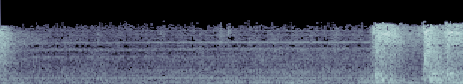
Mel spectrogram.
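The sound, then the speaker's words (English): A spacecraft airlock door operates: a steady low electrical hum runs throughout, then two loud, hissing thuds burst out in quick succession near the end. “Right, I'm going through the airlock now.”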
